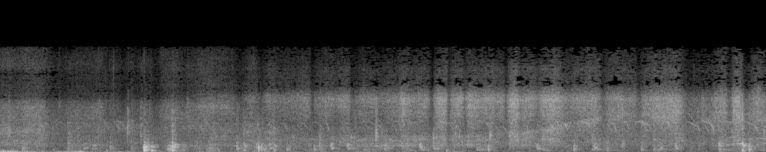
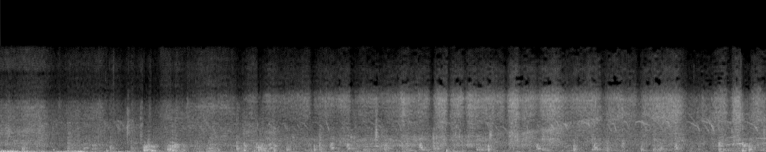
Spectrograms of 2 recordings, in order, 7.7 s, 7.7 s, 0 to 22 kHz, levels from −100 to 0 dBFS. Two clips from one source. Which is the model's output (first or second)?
second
